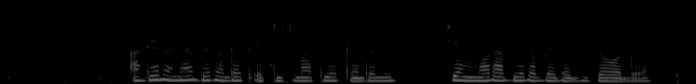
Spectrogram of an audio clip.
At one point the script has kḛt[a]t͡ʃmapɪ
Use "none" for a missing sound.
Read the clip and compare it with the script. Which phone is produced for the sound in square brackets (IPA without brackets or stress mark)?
i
